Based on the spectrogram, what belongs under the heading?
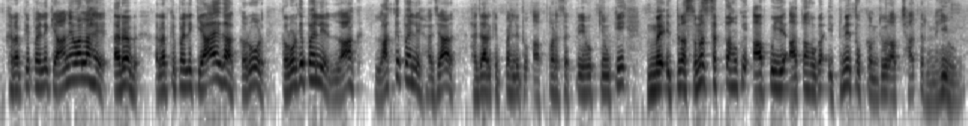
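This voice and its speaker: A man teaching math, coaxing students and repeating number names slowly. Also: high voice, lively intonation, darkish tone. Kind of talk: classroom lesson.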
